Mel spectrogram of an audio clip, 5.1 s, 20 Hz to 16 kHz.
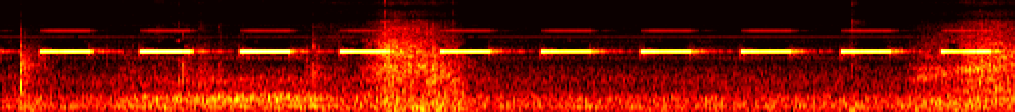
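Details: CareFusion LTV 1150 home ventilator during setup: regular high-pitched electronic beeps, about two per second, over room noise, a power-loss alarm as mains power is disconnected and the battery kicks in.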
